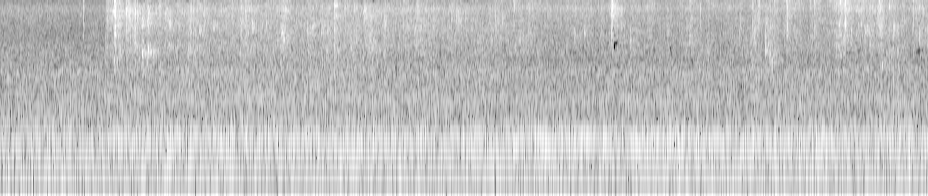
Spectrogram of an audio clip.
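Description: Pancake batter sizzling in a non-stick frying pan: faint crackling pops from about a second in, over a steady low hum.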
